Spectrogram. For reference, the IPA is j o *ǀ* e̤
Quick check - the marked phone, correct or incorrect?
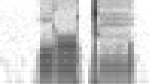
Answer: correct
